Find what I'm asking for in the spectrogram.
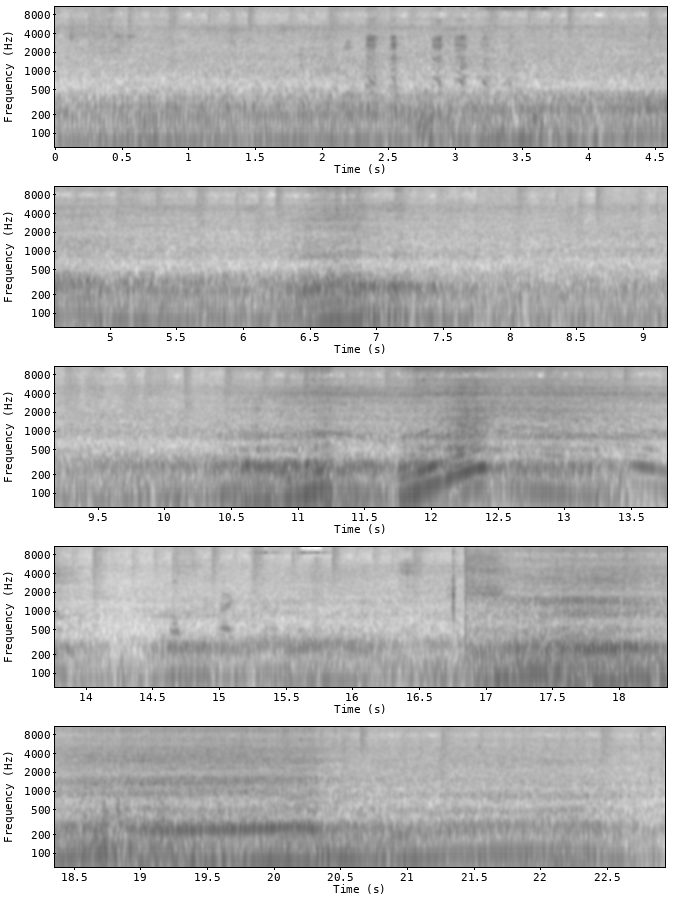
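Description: A rough, blown engine in a tuned widebody car rumbles and revs in uneven bursts, rising and falling, with people talking over it.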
